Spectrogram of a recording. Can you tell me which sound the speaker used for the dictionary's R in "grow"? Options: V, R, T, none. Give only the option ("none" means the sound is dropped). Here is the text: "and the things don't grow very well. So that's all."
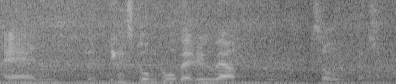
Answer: none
